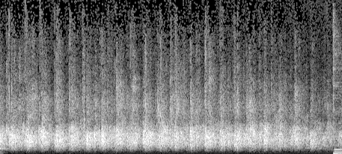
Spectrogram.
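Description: Sustained applause from a sizeable audience, dense and steady with many hands clapping at once, filling the space for several seconds before cutting off abruptly.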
